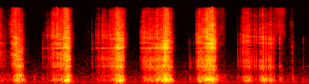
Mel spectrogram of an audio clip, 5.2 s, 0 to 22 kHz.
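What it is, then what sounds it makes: Resin diamond painting board. A pink plastic pen tool is rubbed and scraped over the faceted resin beads of a flat resin-bead diamond painting board lying on a table. Six bright, raspy scraping strokes come in uneven bursts with short silences between them, each with a gritty texture and a faint tonal edge around 2.4 kHz.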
